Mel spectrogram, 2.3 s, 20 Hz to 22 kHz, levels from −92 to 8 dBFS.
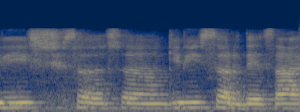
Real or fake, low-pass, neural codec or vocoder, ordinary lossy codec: real; none; none; none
